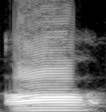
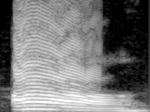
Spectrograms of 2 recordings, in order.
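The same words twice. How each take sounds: First: The vowel is said plainly, without extra force. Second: The vowel is said with extra force. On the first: "ये normal हो गया" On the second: "थोड़ा बल दे के बोलेंगे"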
